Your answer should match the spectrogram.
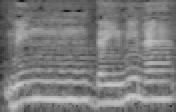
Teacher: شوف من بيننا، ما تقولش من بيننا وتضرب لسانك في حلق بقك وتطلعها نون خالصة، ولا تقفل شفايفك علشان تطلع ميم خالصة، لا، انفراج في الشفايف · Term: إقلاب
